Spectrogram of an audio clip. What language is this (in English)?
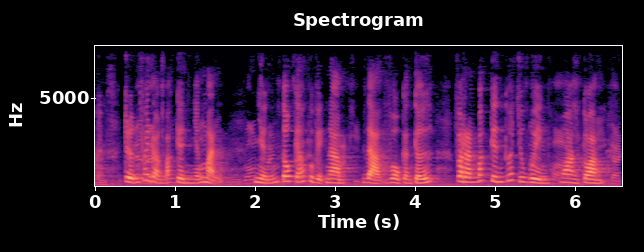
Vietnamese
